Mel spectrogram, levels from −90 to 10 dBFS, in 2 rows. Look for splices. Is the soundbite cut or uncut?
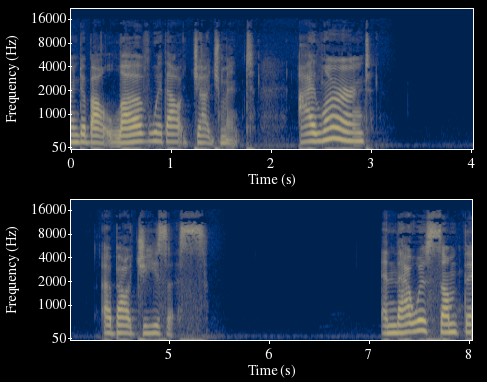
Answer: uncut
